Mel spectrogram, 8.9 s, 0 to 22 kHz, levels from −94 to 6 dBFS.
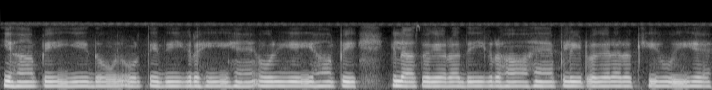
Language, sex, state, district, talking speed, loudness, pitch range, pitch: Hindi, female, Haryana, Jhajjar, 150 wpm, -17 LUFS, 190-195 Hz, 190 Hz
